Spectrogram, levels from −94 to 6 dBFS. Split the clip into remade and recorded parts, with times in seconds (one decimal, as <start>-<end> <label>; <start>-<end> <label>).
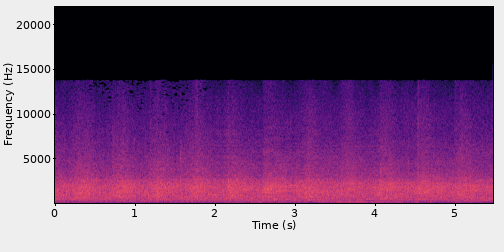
0.0-0.4 remade; 0.4-1.9 recorded; 1.9-5.5 remade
